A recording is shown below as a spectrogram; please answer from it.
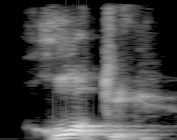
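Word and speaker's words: Roque: to talk about bittor Hoke I I Googled how to save his name properly and apparently his last name the r is silent so it's okay all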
